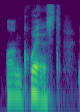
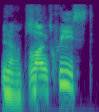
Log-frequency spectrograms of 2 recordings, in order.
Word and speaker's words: Lundqvist: I'm believe if I if I be, if I believe this right, I believe I hate trying to pronounce his name, Lundqvist. – Yes. – Because it's not Lundqvist. – Lundqvist.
